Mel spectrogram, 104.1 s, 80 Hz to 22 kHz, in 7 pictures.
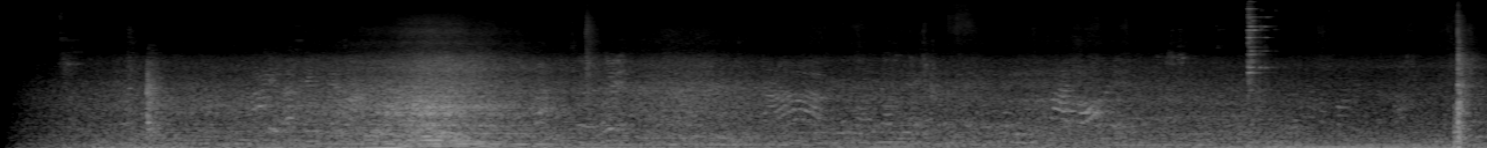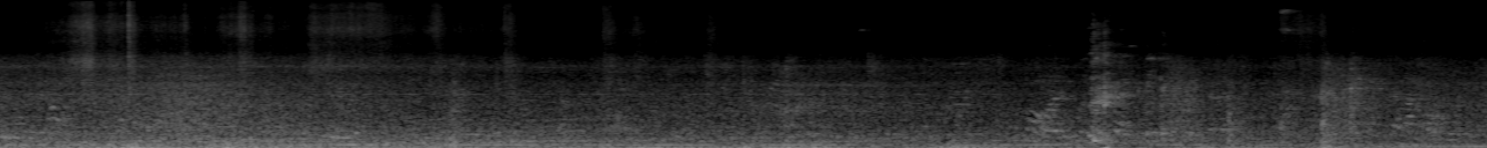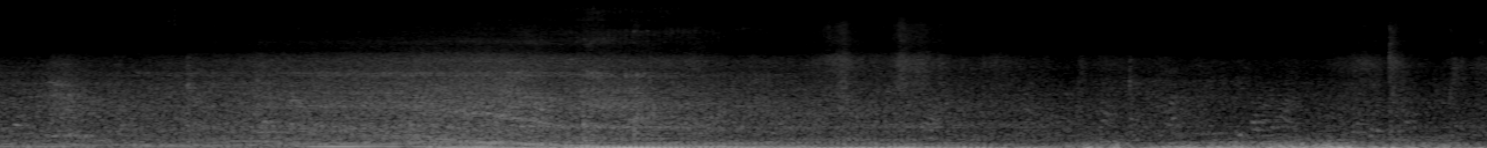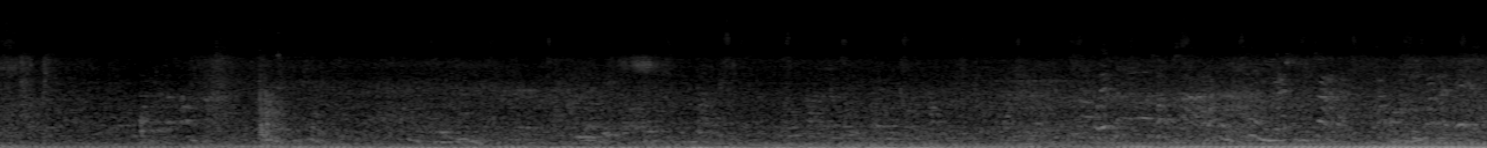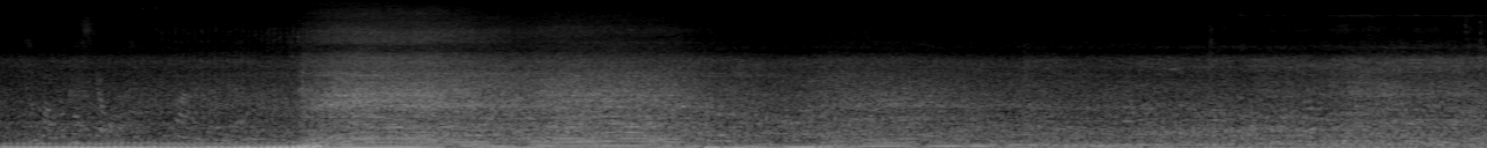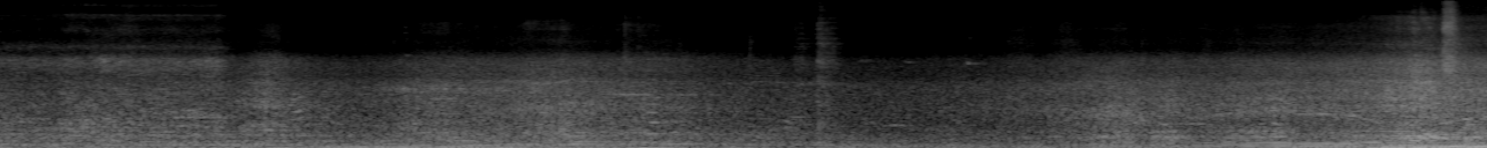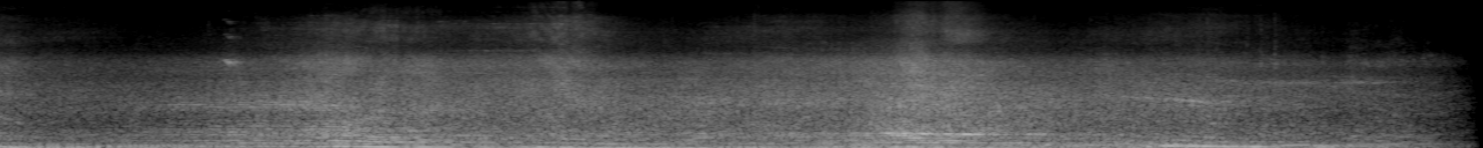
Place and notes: Ln., Sec., Mingzhi Rd., Taishan Dist. - Walking in the alley
alley, Traditional market, Traffic sound
Taishan District, 明志路三段182巷34號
